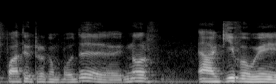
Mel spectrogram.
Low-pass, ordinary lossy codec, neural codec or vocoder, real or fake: none; none; codec, 16 kHz, 4 kbps, X-Codec, WavLM features, trained on Multilingual LibriSpeech; fake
